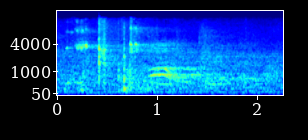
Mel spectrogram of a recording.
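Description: Badminton rally: sharp racket strikes on the shuttlecock in the first second, then short gliding shoe squeaks on the court mat.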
